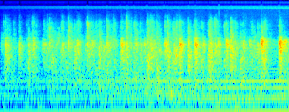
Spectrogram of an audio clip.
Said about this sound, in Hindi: उनके इस्तकबाल में एक बार तालियां बजा दें।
